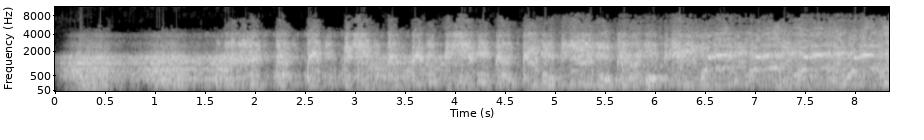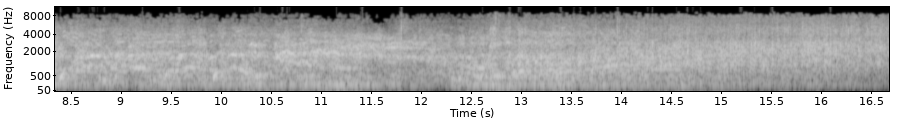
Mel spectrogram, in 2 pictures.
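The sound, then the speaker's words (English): Mel Blanc's voice sputters, coughs and chugs in irregular bursts, imitating the wheezing engine of Jack's old Maxwell car on The Jack Benny Program from 1950, while an audience laughs and applauds loudly over it, the laughter swelling toward the end. “There's Mel Blanc there doing the vocal sounds of Jack's Maxwell engine on his car.”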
